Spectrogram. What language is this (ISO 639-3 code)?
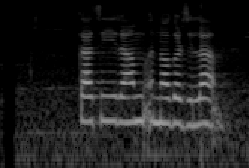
nep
